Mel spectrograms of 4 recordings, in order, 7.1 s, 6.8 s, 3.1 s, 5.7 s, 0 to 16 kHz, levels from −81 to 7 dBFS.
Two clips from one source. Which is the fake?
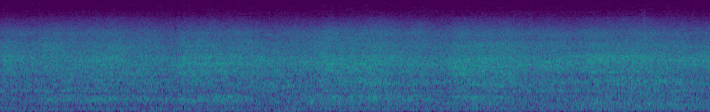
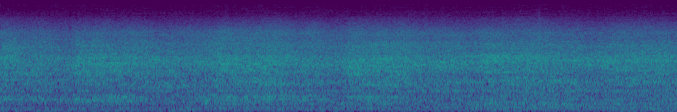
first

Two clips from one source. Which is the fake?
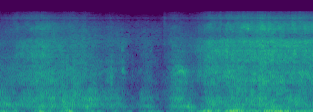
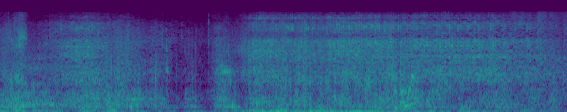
first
